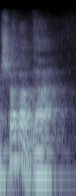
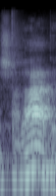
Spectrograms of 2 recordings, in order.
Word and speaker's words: charada: Não é charadá, é charada, é paroxítona.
